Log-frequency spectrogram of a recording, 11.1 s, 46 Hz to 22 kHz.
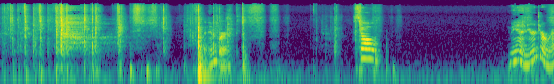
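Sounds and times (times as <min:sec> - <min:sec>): cards being shuffled: 0:00.0 - 0:05.6, 0:06.3 - 0:07.6.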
